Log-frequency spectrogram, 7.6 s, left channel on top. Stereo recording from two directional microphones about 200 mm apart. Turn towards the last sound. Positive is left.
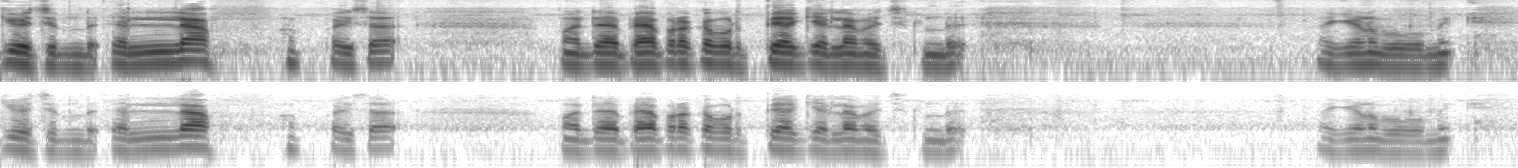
turn(degrees=15)  # may be behind; listen again after turning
